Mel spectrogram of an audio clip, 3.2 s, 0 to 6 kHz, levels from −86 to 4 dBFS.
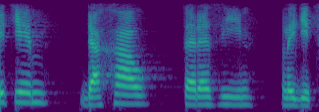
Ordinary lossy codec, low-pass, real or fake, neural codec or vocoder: none; 5.4 kHz; real; none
